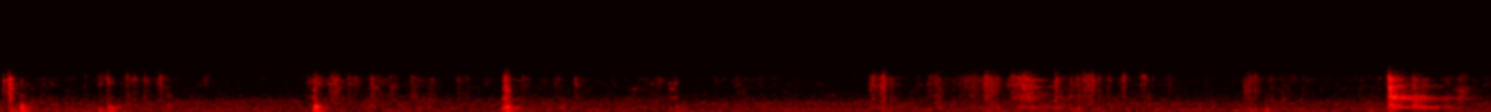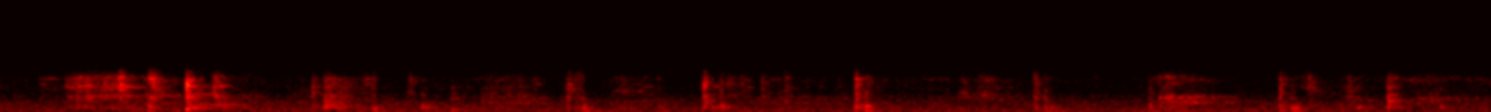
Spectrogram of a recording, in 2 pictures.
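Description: Irregular scrapes and clinks of steel shovels and a steel bar working in track ballast and against the rails, with a few louder ringing metal knocks about seven and eight seconds in.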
